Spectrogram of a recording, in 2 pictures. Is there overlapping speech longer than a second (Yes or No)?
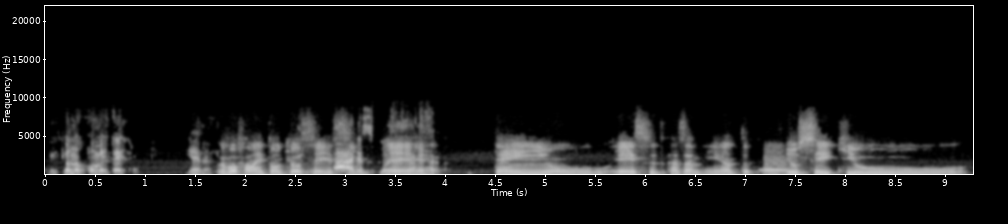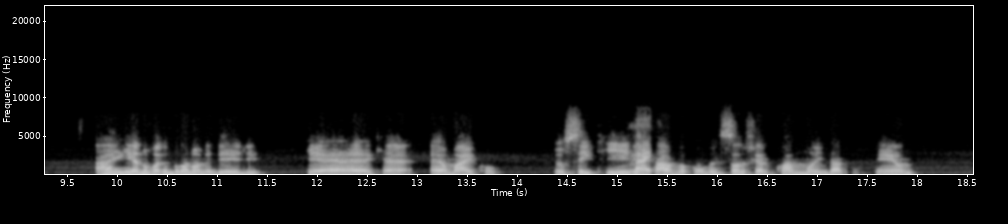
Yes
